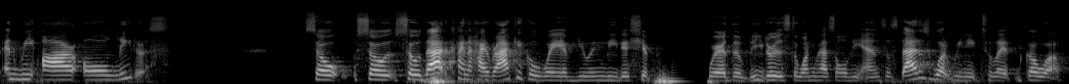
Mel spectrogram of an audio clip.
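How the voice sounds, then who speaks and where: Woman keynote speaker fielding questions in a hall, bright and forceful, energetic, stumbles and repeats as she thinks. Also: mid-range voice. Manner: animated, repeats words when restarting. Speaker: conference speaker. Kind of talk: Q&A after a talk. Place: conference hall.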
